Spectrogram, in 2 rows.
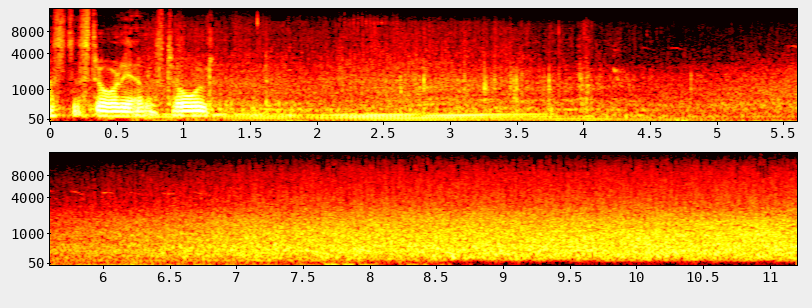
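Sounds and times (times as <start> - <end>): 
speech: 0.0 - 1.5
low rumbles: 0.3 - 8.6
river water rushing: 0.6 - 11.1.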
